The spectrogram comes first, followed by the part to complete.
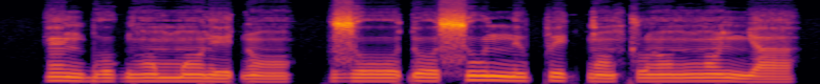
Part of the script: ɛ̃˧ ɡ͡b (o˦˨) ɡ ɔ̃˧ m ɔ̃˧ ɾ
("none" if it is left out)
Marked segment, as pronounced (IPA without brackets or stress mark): o˨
